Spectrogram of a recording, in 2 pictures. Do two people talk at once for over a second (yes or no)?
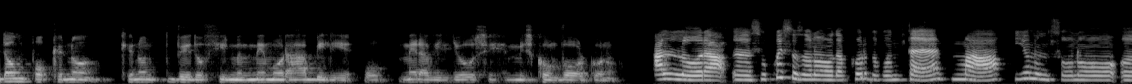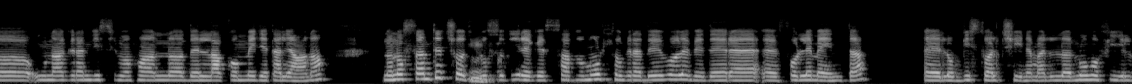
no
